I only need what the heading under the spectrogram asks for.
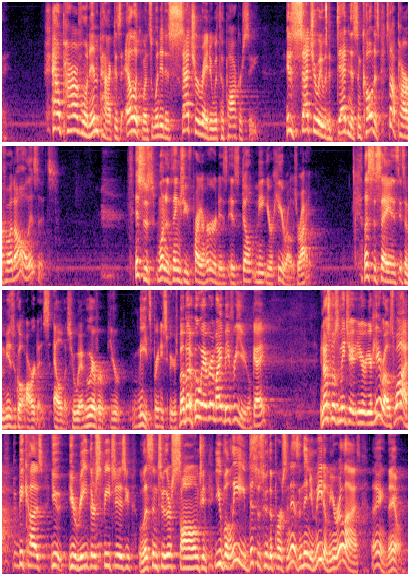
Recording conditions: large echoing room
